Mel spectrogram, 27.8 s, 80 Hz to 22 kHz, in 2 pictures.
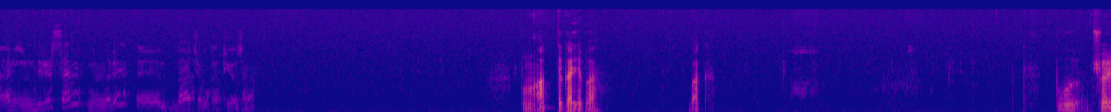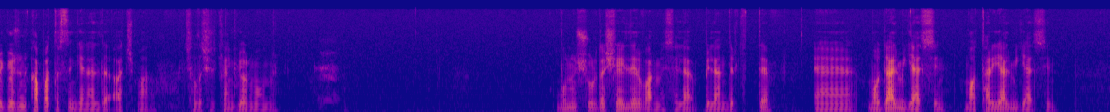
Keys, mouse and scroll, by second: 5.7 scroll down 1, 6.1 click, 6.5 z, 8.3 click, 8.5-9.3 scroll up 6, 9.3 middle click, 10.2 scroll down 5, 10.5 middle click, 11.0 scroll down 2, 11.1 middle click, 11.4 scroll up 2, 11.6-13.5 middle drag, 13.5-27.7 drag.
